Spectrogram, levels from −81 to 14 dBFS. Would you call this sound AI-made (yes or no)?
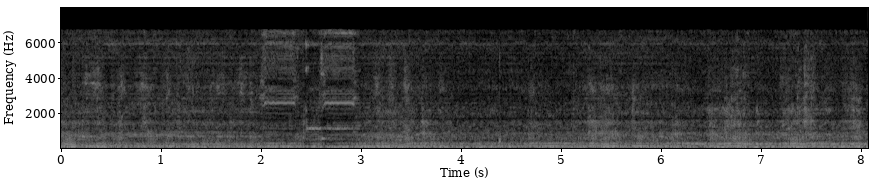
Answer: yes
